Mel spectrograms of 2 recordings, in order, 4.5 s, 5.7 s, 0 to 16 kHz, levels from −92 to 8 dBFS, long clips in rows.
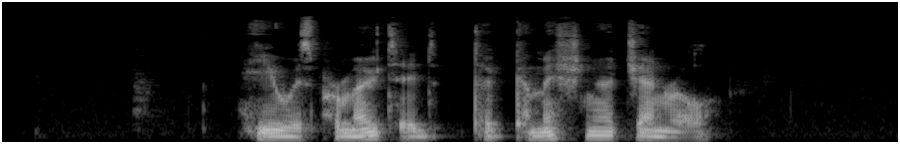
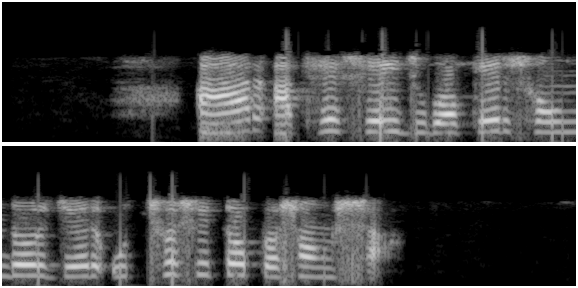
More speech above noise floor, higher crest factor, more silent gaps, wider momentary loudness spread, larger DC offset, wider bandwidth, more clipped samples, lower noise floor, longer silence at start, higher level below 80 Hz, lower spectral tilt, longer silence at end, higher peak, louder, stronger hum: second, 53 dB vs 64 dB; first, 22 dB vs 16 dB; neither; first, 11 LU vs 8 LU; neither; first, 10.5 kHz vs 7.6 kHz; neither; about the same, -80 dBFS vs -79 dBFS; first, 1.2 s vs 0.7 s; about the same, -54 dBFS vs -56 dBFS; first, -6.5 dB/octave vs -3.5 dB/octave; about the same, 0.95 s vs 0.95 s; second, -8 dBFS vs -2 dBFS; second, -28 LUFS vs -15 LUFS; neither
